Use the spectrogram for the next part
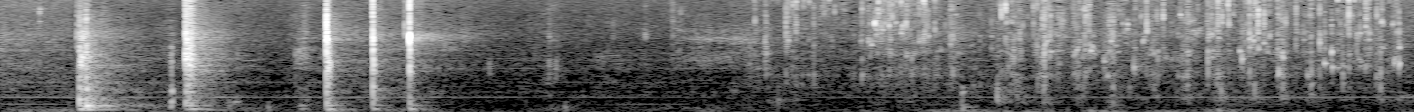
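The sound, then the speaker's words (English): A handful of sharp clacks and knocks, then a steady, gurgling stream of bubble tea being poured into a cup for several seconds, with no talking. “And now for my bubble tea.”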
